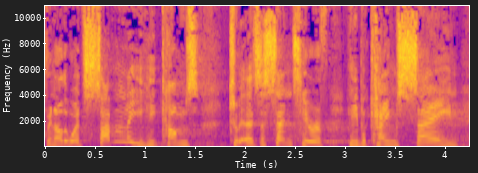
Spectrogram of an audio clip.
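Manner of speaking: ordinary talk, nothing marked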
